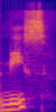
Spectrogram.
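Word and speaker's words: Niess: what is it called the niece the niece or the knee i can't remember they pronounced it nice and yes but let's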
